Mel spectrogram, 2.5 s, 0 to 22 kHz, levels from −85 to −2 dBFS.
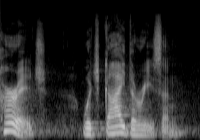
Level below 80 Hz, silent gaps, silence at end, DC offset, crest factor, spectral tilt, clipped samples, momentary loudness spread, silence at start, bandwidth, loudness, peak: -72 dBFS; none; 0.2 s; under 0.1%; 20 dB; -5.5 dB/octave; under 0.1%; 18 LU; 0 s; 15 kHz; -30 LUFS; -10 dBFS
